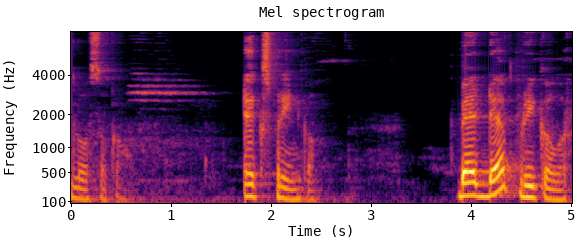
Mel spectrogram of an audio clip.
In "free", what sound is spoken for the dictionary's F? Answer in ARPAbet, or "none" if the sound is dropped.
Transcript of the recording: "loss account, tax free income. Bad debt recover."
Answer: P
